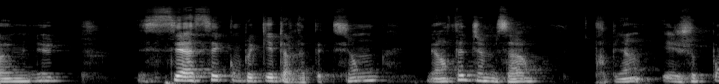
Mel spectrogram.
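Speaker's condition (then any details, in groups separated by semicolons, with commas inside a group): Primary progressive multiple sclerosis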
